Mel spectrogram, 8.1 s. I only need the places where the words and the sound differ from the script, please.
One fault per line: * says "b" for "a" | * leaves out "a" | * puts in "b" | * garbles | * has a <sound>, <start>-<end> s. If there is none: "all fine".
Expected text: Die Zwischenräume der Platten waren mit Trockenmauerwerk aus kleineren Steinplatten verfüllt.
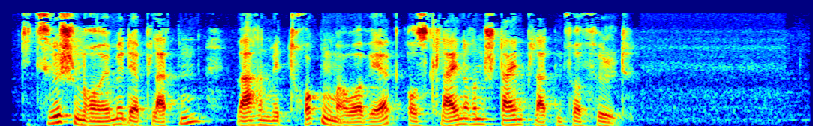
all fine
